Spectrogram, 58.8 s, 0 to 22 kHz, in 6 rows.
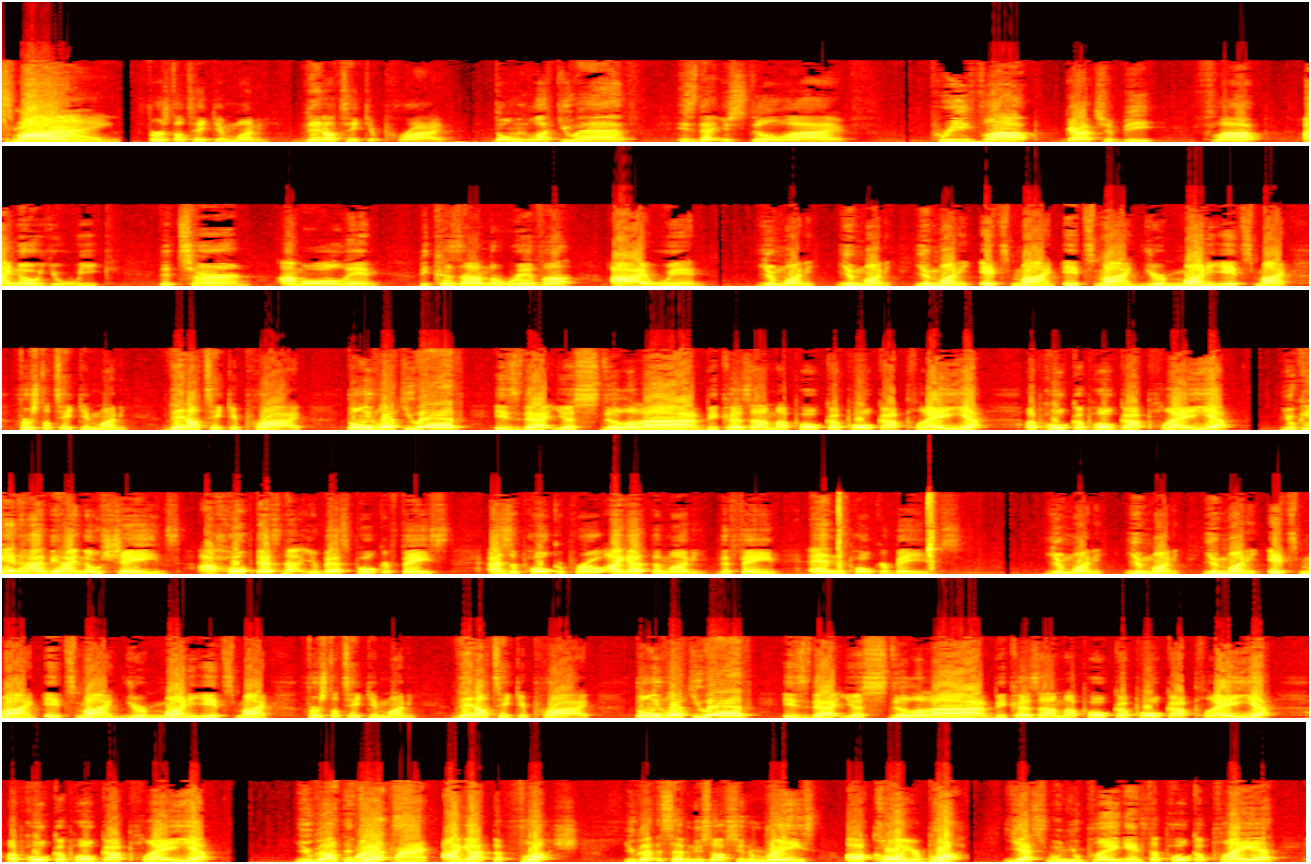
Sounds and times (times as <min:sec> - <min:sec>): Speech: 0:00.0 - 0:06.4, 0:07.0 - 0:36.6, 0:37.2 - 0:58.6.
